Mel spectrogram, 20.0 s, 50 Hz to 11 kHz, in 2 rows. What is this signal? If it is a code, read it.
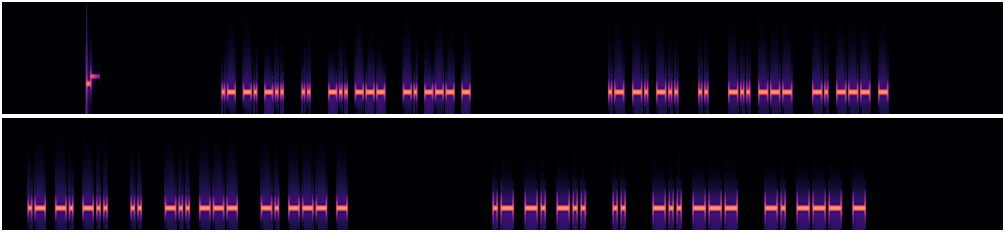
Morse code, heard as a keyed tone, about 35 wpm, 700 Hz. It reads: AND I DO NOT AND I DO NOT AND I DO NOT AND I DO NOT
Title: Speed-Racing - Sets of 4 Words 30wpm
